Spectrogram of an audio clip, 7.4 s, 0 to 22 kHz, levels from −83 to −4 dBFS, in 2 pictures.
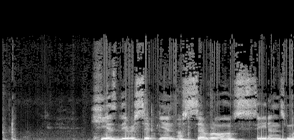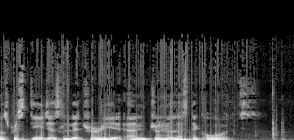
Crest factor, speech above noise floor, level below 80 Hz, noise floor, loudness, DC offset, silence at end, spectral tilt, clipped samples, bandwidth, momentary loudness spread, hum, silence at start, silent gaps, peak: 14 dB; 34 dB; -42 dBFS; -46 dBFS; -13 LUFS; under 0.1%; 0.1 s; -5 dB/octave; under 0.1%; 16.5 kHz; 16 LU; none; 0.05 s; none; 0 dBFS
